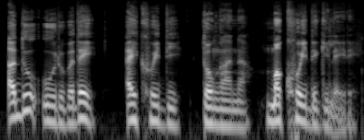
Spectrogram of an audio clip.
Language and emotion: Manipuri, neutral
